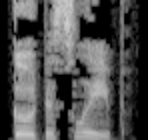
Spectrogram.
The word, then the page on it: go to sleep: British English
